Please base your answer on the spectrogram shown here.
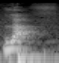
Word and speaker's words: laugh: 자, L은 L, A는 E, GH는요 발음이 납니다. 이거 제가 펜으로 한번 보여드릴게요. 자, L, 그쵸? A는 E, GH 합쳐서 F 발음이 나요. 그래서 레, 이렇게 읽으시면 됩니다.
